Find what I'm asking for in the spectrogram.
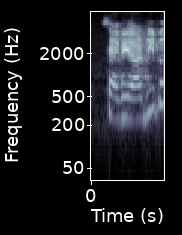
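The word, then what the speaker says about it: Savoiardi: I forget how we pronounce it, but Saviardi? Saviardi biscuits? – Yeah.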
